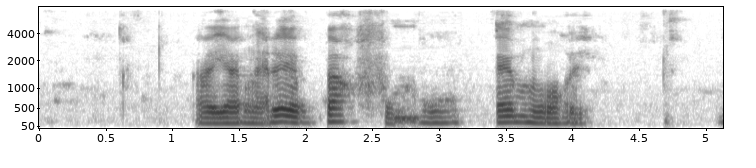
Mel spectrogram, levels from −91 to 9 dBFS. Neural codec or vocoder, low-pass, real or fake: vocoder, 22.05 kHz, 80 mel bands, HiFi-GAN; 7.2 kHz; fake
